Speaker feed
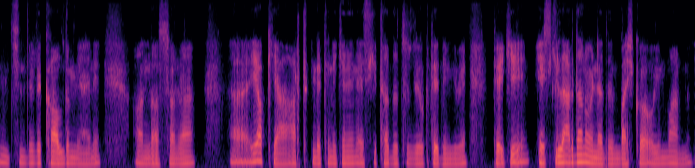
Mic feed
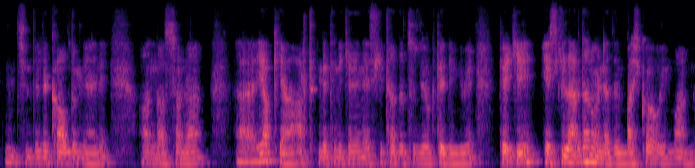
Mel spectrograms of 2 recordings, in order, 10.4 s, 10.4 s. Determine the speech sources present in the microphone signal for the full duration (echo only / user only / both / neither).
echo only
